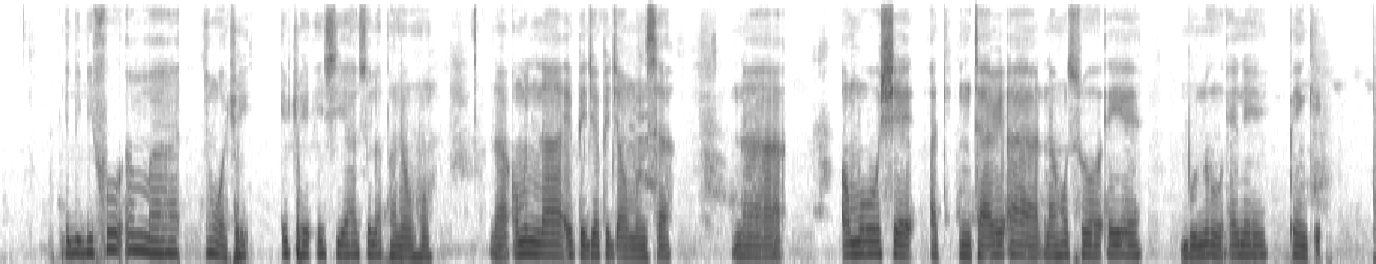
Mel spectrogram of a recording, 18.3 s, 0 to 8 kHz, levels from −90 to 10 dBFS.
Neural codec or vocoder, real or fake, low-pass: vocoder, 22.05 kHz, 80 mel bands, WaveNeXt; fake; 7.2 kHz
